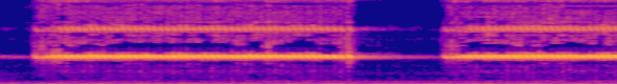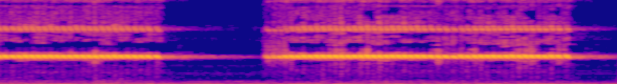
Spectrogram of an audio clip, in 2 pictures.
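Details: At night in Phteah Prey, a cricket produces long, unbroken, shrill metallic trills about one and a half seconds each, separated by brief half-second silences, three in a row against near-silence.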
